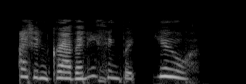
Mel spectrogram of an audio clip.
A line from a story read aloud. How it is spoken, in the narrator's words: Marisol says meekly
